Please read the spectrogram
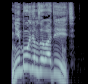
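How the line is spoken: Yelling from the back. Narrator (Russian): орали с задних парт

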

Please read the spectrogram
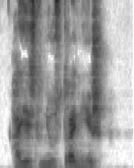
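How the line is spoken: Suddenly frightened. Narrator (Russian): вдруг испуганно сказала Маша

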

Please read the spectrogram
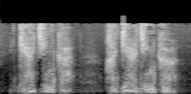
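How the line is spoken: Whisper. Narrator (Russian): шепот

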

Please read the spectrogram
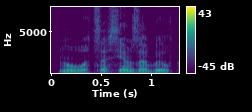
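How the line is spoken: Muttered. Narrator (Russian): пробормотал он

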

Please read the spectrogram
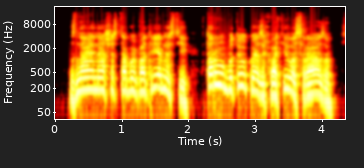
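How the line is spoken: Giggling. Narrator (Russian): хихикнула Эля

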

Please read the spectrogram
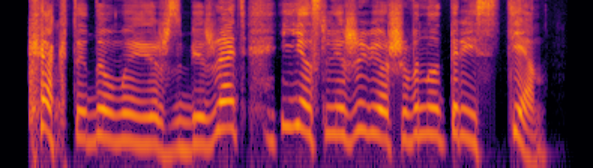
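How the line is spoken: Giggling. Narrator (Russian): хихикнул туман

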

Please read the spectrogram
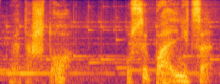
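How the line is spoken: Reverent whisper. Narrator (Russian): прошептал, с благоговением

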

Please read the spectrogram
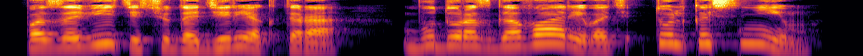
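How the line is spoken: Barking. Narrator (Russian): рявкнула дама

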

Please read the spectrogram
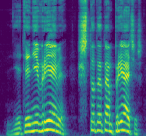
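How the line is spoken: Barked. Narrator (Russian): рявкнул офицер

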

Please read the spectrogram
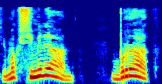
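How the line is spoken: Exclamation. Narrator (Russian): воскликнула она

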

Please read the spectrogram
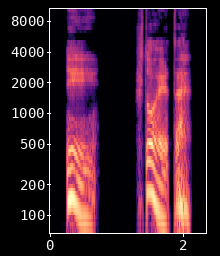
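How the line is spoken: Strained trembling voice. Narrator (Russian): выдавил он, и голос предательски дрогнул

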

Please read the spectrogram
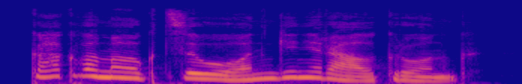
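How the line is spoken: Feigned sweet question. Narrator (Russian): спросила королева притворным голоском

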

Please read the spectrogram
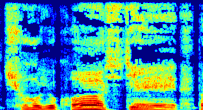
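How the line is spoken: Growl. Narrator (Russian): прорычала Василика

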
